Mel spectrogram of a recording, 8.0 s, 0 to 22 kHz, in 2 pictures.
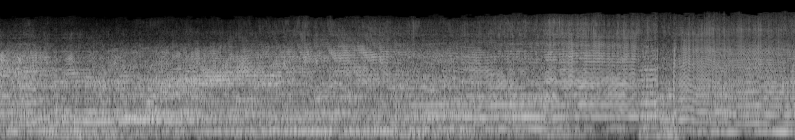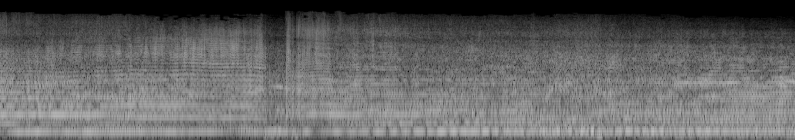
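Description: Mazda RX-7 race cars' 13B rotary engines running at high revs as they pass, the pitch dipping and climbing again about three seconds in, with a short sharp crack about five seconds in.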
